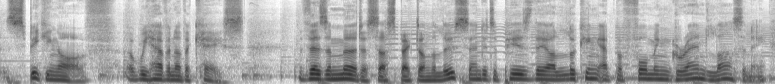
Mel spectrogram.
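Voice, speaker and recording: A man playing an earnest, reserved private investigator in an anime roleplay audio drama, speaking in measured, formal phrases. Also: mid-range voice, soft background music, natural voice. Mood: serious, caring. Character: earnest male private investigator, reserved, secretly fond of client.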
